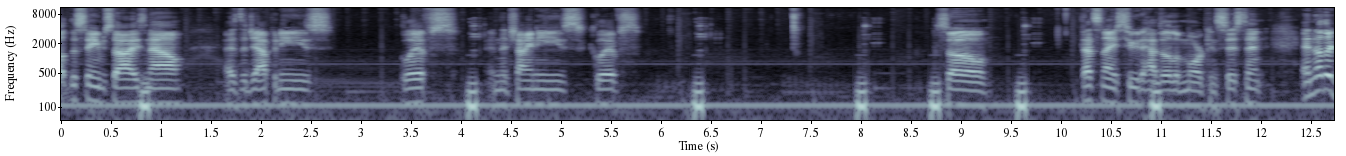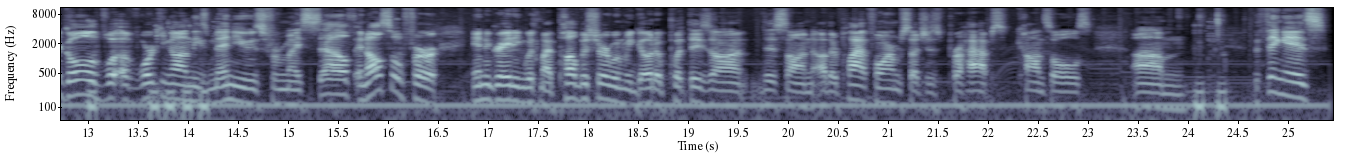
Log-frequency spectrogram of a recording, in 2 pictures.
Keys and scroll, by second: 0.0-0.5 typing, 3.7 h, 7.7-10.6 typing, 13.1-13.9 typing, 23.8 typing.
